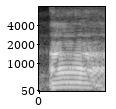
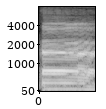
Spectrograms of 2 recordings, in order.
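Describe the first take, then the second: First: The vowel comes from the middle of the throat. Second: The vowel comes from deep in the throat. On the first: The speaker calls it wrong. "ini masuk tengah tenggorokan" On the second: The speaker calls it right. "yang benar"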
